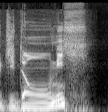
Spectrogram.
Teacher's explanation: There does seem to be some nasalization. So kind of using your nose, if that makes sense. So from o to on, I guess.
